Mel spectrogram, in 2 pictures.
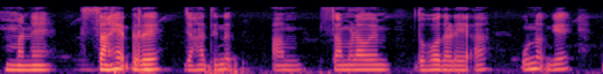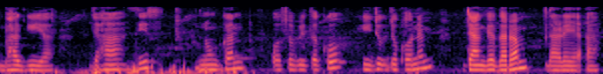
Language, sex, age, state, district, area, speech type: Santali, female, 18-30, Jharkhand, Seraikela Kharsawan, rural, spontaneous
